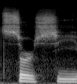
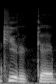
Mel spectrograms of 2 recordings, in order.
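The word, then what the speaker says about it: Circe: a while right all right let's talk about Cersei or Kira k as I call her and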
